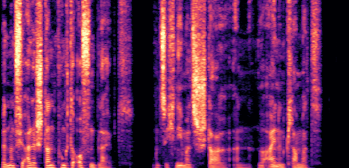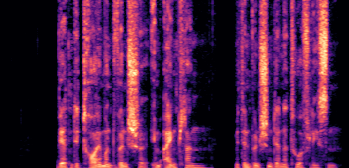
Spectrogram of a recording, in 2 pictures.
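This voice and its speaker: A man reading a self-help audiobook in a measured, deliberate way with pauses. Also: sits low, animated, darkish tone, slightly rough. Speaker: audiobook narrator. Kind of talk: scripted audiobook narration of a self-help book.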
